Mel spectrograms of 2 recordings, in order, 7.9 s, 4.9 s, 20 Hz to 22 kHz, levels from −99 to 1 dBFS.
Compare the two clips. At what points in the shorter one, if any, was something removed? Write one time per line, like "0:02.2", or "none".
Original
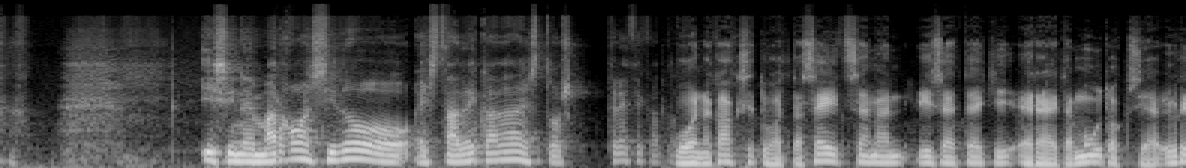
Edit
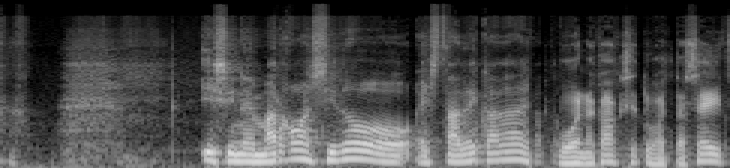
0:03.5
